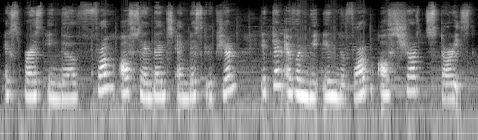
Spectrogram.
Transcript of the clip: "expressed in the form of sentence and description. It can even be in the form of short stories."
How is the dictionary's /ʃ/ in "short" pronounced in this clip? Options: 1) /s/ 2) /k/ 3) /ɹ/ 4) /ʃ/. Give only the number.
4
